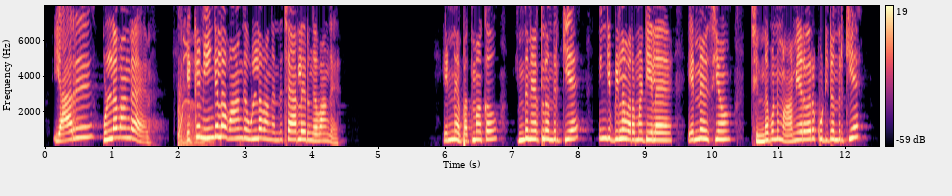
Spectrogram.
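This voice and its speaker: At a moderate pace, a woman puts on a character voice with an extremely high pitch and fairly even intonation. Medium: comedy sketch. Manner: chatty, blunt.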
